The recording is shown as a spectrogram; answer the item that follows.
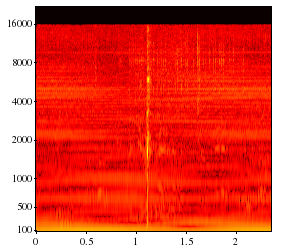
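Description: Steady electrical mains hum in the microphone and sound-system chain, one unchanging buzzy tone, with a single faint click about a second in.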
